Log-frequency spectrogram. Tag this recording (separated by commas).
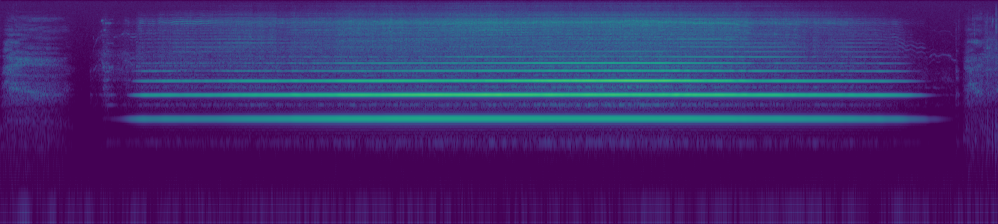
Wind instrument, Music, Musical instrument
